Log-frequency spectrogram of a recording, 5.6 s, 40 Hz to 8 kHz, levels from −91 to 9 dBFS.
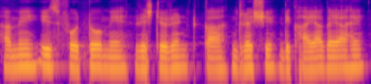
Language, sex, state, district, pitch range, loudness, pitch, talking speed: Hindi, male, Uttar Pradesh, Lucknow, 110-120 Hz, -17 LUFS, 115 Hz, 110 wpm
